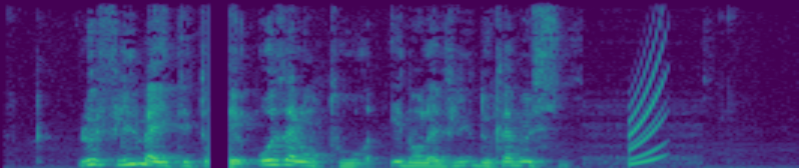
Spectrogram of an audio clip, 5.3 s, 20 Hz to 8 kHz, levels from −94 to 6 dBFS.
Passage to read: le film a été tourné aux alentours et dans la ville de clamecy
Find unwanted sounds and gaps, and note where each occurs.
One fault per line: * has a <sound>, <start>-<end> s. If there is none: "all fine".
* has a dropout, 1.4-1.5 s
* has a chirp, 4.2-4.5 s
